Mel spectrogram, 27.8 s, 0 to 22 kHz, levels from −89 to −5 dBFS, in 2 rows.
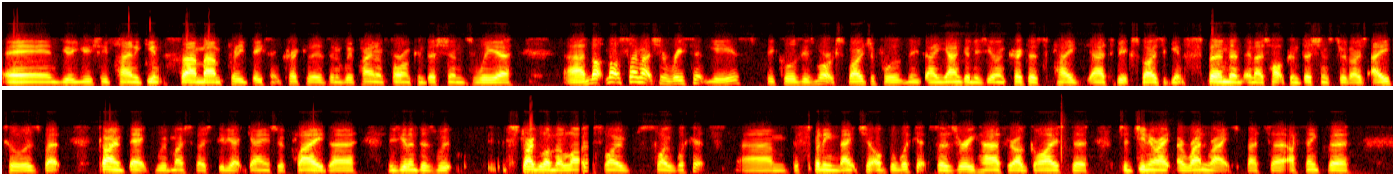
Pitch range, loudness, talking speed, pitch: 105-115 Hz, -22 LUFS, 210 wpm, 110 Hz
